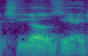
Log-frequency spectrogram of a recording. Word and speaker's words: Chigozie: It's really Chigozie. The IE is like an EA.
